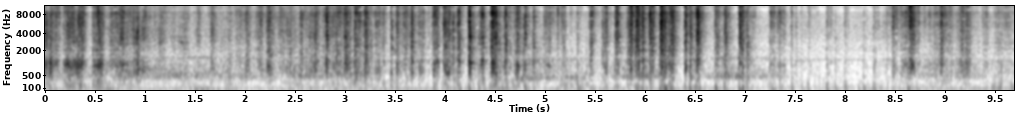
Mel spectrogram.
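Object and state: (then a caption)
Foam scrub sponge scratched and squeezed. Fingertips and short nails scratch and squeeze a solid, palm-sized yellow porous polymer foam Scrub Daddy puppy sponge. Dense, dry scratching and rapid crackly clicks run throughout with bright, crinkly texture. Close, short bursts swell and fade with no ringing tail.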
